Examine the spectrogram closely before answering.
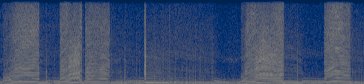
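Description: A motorcycle engine revs up and down as it speeds along.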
